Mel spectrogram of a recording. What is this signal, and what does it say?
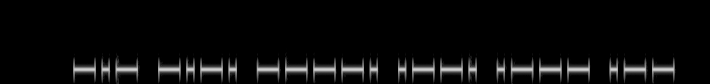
Morse code, heard as a keyed tone, about 17 wpm, 700 Hz. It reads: KC9PJW
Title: USA Call Signs - 6 Characters - Repeated 3x - 17wpm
